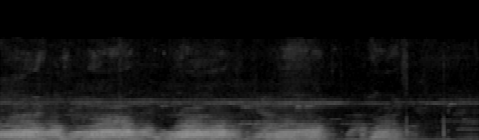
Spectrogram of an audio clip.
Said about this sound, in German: Vorsichtig gehen sie den Pfad entlang und siehe da, keine Schlangen oder Affen, nur ein paar Frösche quaken.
